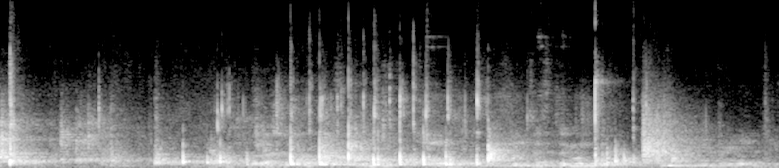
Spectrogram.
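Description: Dice rattle inside a cup being shaken.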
